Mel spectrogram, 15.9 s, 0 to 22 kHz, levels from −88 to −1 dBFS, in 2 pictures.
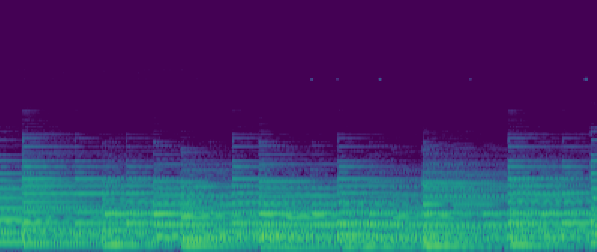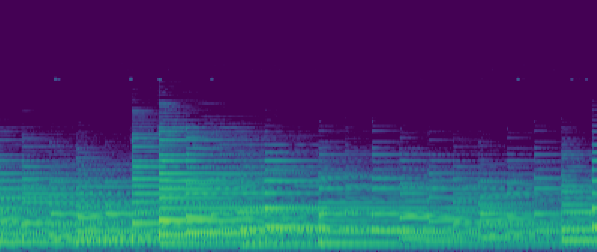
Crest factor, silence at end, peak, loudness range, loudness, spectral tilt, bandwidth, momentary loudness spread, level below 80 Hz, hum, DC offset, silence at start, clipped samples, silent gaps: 16 dB; 0 s; -10 dBFS; 4 LU; -27 LUFS; -10.5 dB/octave; 7.4 kHz; 6 LU; -42 dBFS; none; under 0.1%; 0 s; under 0.1%; none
